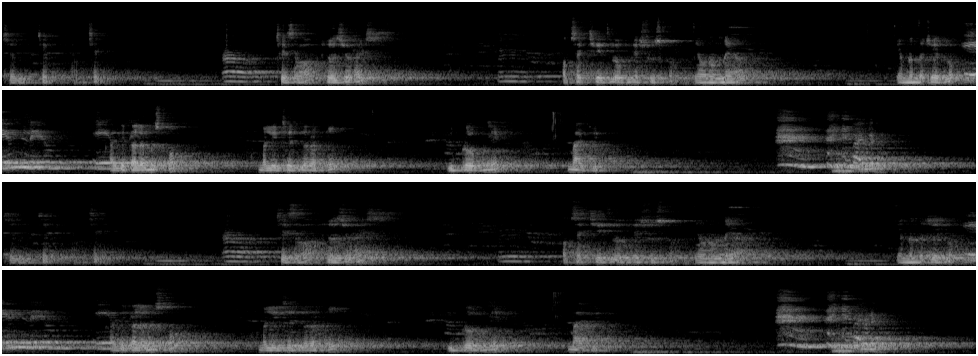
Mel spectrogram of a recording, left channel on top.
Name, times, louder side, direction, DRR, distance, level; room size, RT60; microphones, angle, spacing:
voice 1, 0.0-1.0 2.7-3.9 5.6-7.5 8.9-9.6 10.8-11.5 12.3-13.1 14.2-14.7 15.4-15.8, left 3 dB, 50° left, 3 dB, 0.5 m, -30 dB
voice 2, 1.5-1.9 5.2-5.4 8.4-8.8 12.2-12.3 14.0-14.1 15.4-15.5 17.5-18.5, left 1 dB, 5° right, -2 dB, 1.1 m, -33 dB
voice 3, 2.2-2.6 5.0-5.3 9.6-10.3 10.6-11.2 18.2-18.5, left 3 dB, 85° left, 5 dB, 0.8 m, -31 dB
9.1 x 8.2 x 3.1 m, 2.4 s
head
